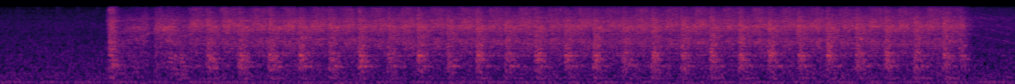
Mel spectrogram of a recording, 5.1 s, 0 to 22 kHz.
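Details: 1997 Eclipse GSX, jump-started on a partly charged battery; fuel pump now running with fuel pressure and return flow, sometimes fires. Steady starter cranking about three and a half beats a second, then silence, never catching: crank-no-start, cause not found; timing suspected.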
